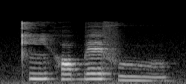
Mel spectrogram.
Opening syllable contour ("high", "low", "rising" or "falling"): high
